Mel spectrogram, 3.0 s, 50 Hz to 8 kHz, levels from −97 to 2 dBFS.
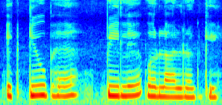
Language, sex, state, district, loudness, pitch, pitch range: Hindi, female, Haryana, Jhajjar, -16 LUFS, 230 Hz, 215-245 Hz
